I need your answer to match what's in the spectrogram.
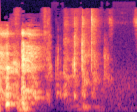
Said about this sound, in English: So apologies for my cough.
